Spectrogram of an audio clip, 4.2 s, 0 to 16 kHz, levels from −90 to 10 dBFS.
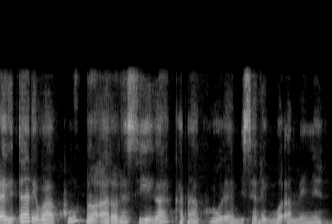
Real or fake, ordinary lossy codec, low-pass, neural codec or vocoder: fake; none; 10.8 kHz; codec, 24 kHz, 3 kbps, HILCodec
